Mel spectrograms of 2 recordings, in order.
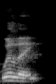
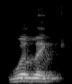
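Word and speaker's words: Willink: vip it's under jock will willing we'll link that's how you say his name uh j-o-c-k-o alphabetical order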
